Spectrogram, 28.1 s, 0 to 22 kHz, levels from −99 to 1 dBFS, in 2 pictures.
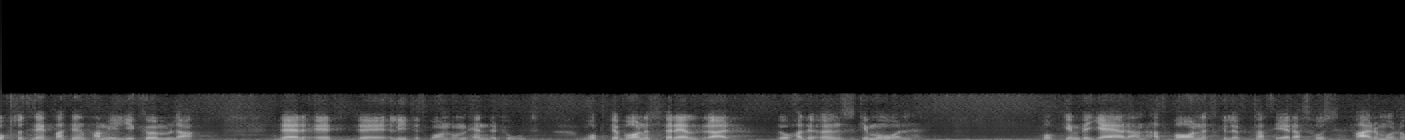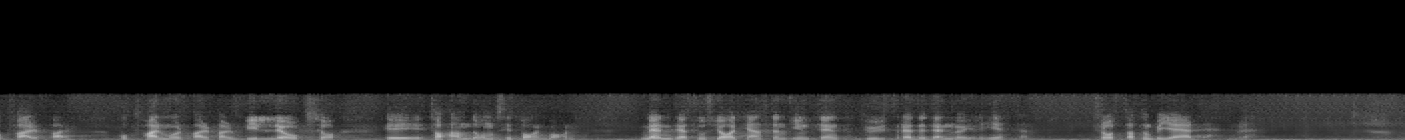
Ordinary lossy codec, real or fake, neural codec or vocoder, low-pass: none; fake; codec, 24 kHz, 0.9 kbps, DualCodec; 7.2 kHz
